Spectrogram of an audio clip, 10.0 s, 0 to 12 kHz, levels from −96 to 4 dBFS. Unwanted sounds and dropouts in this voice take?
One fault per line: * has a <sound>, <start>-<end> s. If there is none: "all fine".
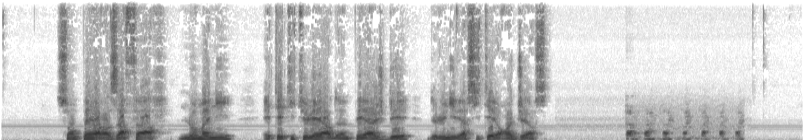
* has a laugh, 7.8-9.3 s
